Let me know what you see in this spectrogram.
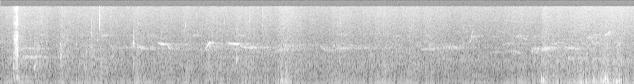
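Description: Faint outdoor ambience with small birds chirping now and then, and a low rumble near the end.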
